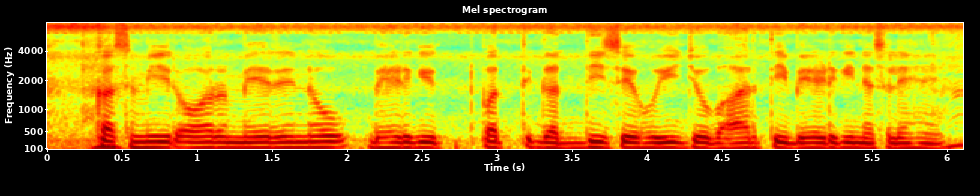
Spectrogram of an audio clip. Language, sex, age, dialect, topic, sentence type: Hindi, male, 31-35, Kanauji Braj Bhasha, agriculture, statement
